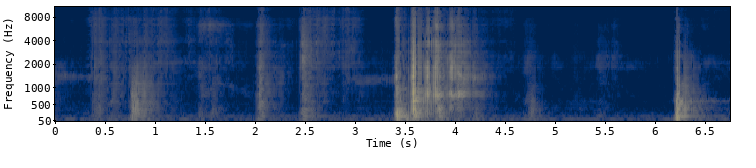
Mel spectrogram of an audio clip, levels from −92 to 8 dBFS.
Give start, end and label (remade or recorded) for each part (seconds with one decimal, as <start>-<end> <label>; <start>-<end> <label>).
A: 0.0-6.8 remade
